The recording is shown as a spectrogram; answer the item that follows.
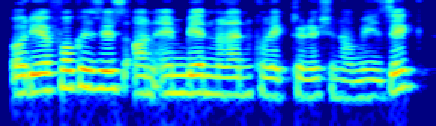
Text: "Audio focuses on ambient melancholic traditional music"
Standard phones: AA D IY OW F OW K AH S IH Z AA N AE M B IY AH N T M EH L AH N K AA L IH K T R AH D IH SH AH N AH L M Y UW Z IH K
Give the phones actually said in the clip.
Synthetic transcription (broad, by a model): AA D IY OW F OW K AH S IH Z AA N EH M B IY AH N M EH L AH N K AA L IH K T AH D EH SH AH N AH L M Y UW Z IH K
